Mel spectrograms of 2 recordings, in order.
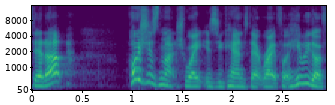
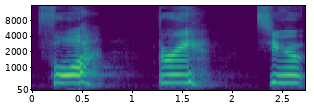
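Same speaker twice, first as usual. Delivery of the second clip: four yelled high and loud, three still raised; shouted countdown; 8 semitones higher, 8 dB louder, much slower than usual. Real, not acted. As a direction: bark the count to drive the last reps.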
